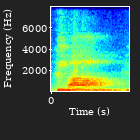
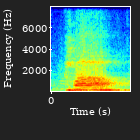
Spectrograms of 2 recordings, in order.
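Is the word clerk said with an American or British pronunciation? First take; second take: British; British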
